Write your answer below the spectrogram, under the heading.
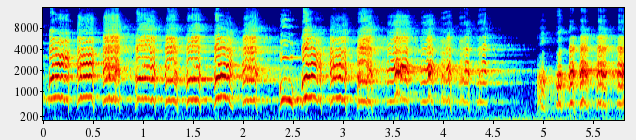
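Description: A kookaburra gives a loud, rollicking run of rapid hooked notes, several a second, breaking off and then restarting in a burst of chuckling.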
